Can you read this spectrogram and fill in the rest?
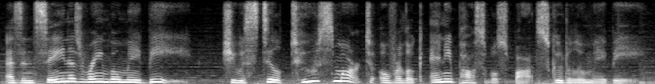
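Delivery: usual speaking voice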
